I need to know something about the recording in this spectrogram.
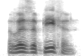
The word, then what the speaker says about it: Elizabethan: Elizabethan. Elizabethan. Yeah, there's a strong B sound in that word.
